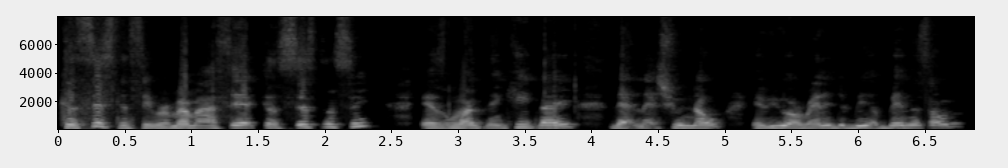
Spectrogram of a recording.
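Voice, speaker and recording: Speaking a little quickly, this stuffed-up Floridian gives listeners homespun business tips, circling back over the same points in an easygoing motivational chat. He has a fairly high, expressive voice with a darkish tone.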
